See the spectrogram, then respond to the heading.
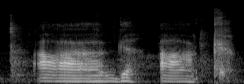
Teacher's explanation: You end up with a full stop of a g or a k sound.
